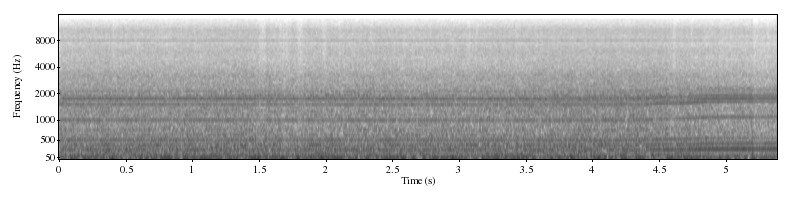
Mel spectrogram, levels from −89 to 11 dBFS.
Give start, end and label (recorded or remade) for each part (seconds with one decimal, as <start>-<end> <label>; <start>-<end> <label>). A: 0.0-3.6 recorded; 3.6-4.4 remade; 4.4-5.4 recorded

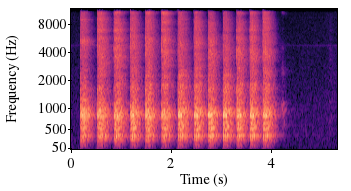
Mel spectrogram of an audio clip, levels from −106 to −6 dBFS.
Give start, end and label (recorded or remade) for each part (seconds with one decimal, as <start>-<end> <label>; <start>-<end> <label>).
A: 0.0-0.7 recorded; 0.7-1.2 remade; 1.2-5.3 recorded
